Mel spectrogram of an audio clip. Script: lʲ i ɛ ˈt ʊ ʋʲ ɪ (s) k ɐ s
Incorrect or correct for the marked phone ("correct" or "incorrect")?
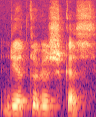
incorrect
